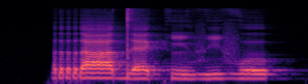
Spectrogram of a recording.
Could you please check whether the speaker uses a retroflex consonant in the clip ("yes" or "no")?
no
